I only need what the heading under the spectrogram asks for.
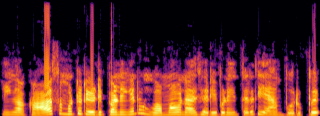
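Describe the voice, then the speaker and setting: A man's voice: high-pitched, fast, no room sound, highs cut off, close to an everyday voice. A man voicing a greedy village doctor in a cartoon comedy, who sounds reassuring but keeps steering toward the money. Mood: smooth.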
